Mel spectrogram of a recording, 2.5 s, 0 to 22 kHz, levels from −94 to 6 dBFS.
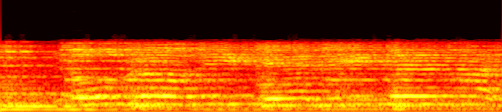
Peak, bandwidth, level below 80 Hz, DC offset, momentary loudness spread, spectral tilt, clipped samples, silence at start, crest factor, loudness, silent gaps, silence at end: -2 dBFS; 5.2 kHz; -54 dBFS; 0.8%; 3 LU; -9 dB/octave; under 0.1%; 0 s; 14 dB; -16 LUFS; none; 0 s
